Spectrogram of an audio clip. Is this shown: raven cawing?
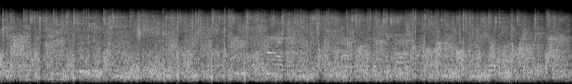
no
